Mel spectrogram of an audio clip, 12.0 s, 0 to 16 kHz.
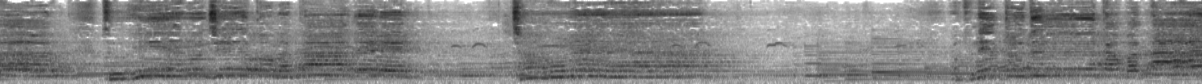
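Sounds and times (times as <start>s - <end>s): piano accompaniment: 0.0s - 12.0s.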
